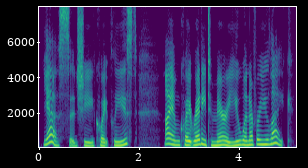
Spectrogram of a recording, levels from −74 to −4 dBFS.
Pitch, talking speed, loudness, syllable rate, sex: 235 Hz, 175 wpm, -17 LUFS, 4.9 syllables/s, female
